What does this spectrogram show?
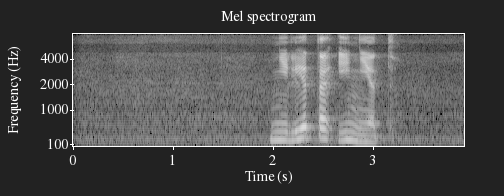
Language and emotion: Russian, neutral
